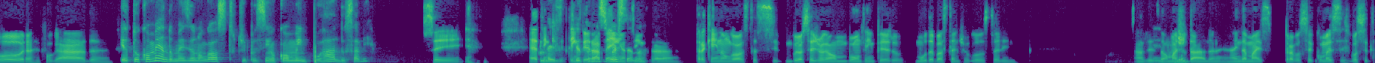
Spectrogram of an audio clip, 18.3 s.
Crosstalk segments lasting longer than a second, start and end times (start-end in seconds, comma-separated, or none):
7.2-8.6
